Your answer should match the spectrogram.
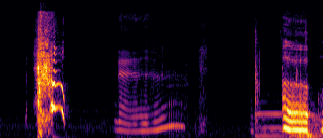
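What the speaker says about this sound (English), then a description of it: "I have to sneeze before I enter this room" A single sharp, loud sneeze bursts out near the start, followed by drawn-out wailing and moaning vocal sounds.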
